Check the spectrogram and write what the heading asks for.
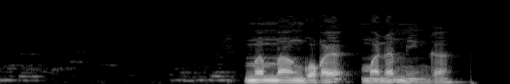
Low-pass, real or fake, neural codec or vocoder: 10.8 kHz; real; none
